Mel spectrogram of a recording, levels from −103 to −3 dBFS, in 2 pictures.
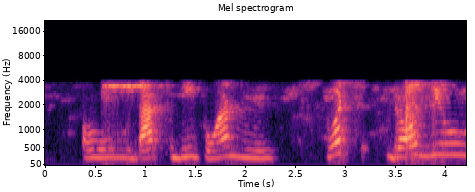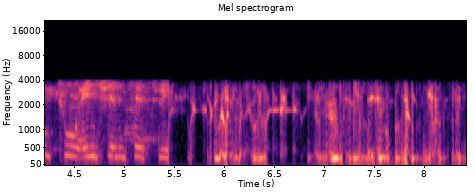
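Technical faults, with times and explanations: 5.44–8.42 s, codec payload misread: right after "draws you to ancient", the AMR narrowband speech turns to garbled warble, octet-aligned frames read as bandwidth-efficient; spectrogram shows smeared, unstructured energy below 4 kHz.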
